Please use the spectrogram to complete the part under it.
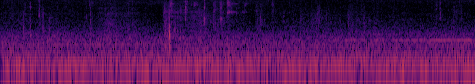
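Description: A strip of mesh rustles as a hand lifts it.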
